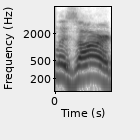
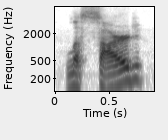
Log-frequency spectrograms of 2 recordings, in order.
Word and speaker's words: Lazard: he talked about alan lazard he always pronounces his last name lasard instead of lazar and i always think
